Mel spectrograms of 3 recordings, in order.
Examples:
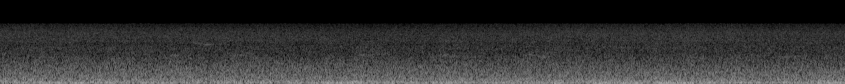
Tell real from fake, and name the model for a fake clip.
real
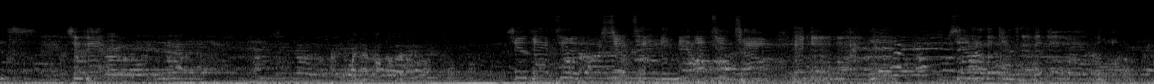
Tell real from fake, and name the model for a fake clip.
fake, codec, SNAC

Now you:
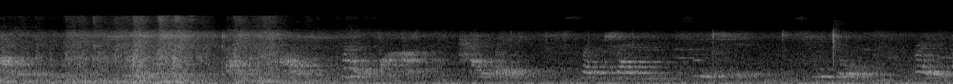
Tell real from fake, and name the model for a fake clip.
real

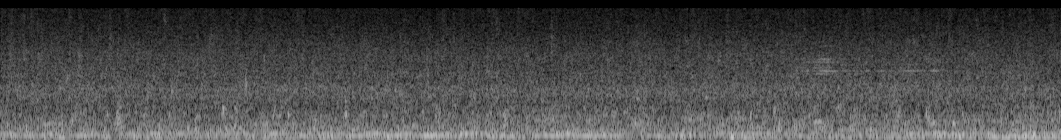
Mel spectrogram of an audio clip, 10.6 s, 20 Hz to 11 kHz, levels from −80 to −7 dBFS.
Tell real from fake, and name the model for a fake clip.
fake, vocoder, Vocos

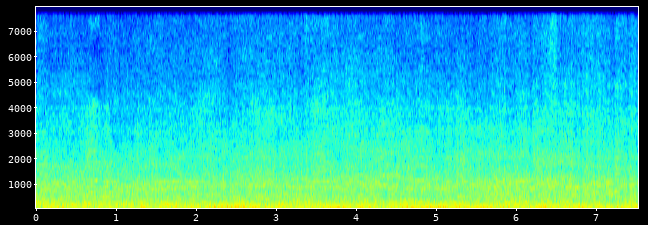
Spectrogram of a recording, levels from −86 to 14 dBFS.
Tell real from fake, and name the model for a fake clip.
fake, codec, SNAC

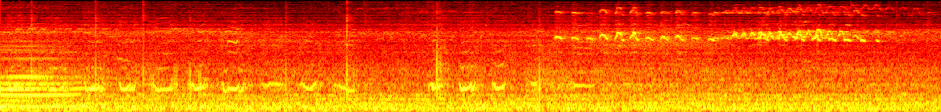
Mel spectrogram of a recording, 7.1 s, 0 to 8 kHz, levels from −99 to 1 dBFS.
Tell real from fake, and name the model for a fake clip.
real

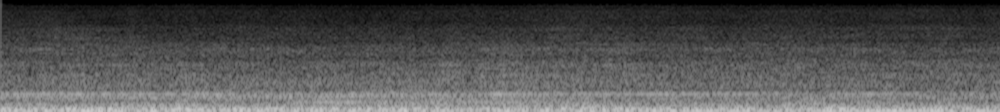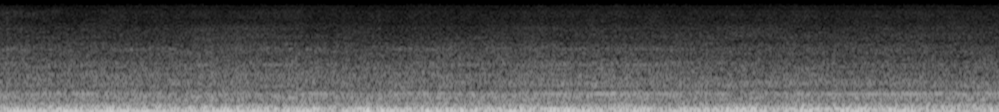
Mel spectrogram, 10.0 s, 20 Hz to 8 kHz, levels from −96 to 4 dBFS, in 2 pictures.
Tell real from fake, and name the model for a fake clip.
fake, codec, DAC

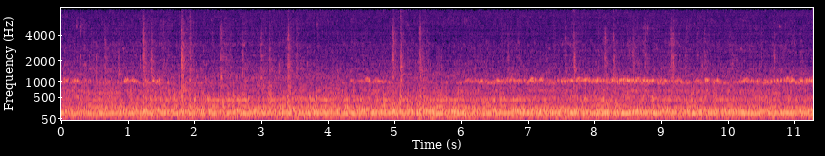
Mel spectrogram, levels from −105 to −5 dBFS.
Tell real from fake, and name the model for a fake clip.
fake, vocoder, HiFi-GAN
